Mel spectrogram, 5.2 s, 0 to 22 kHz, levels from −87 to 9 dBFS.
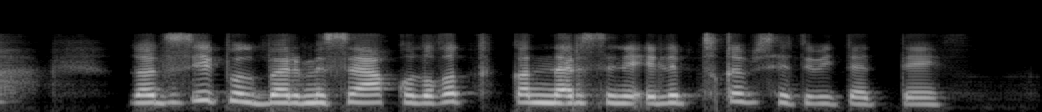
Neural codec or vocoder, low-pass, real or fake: codec, 16 kHz, about 1 kbps, DyCAST, with the encoder's durations; 7.2 kHz; fake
